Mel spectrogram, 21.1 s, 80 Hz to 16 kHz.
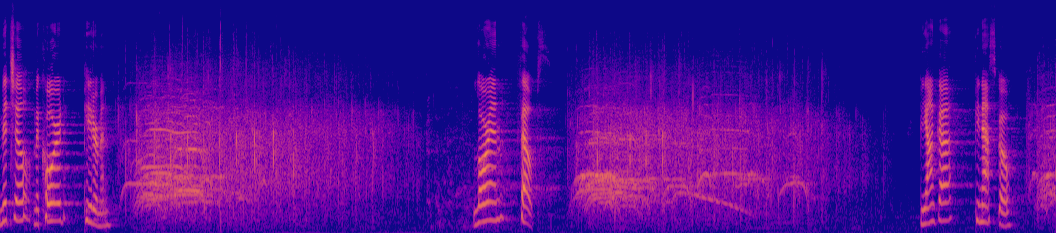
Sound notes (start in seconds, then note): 2.3 applause; 11.3 applause; 20.4 applause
